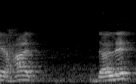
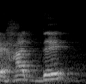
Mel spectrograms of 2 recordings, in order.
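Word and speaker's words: אחד: avec cela, on fait Ehad Dalet, on ne dit pas Ehad De, et ni Ehad. Alors tu ne prononces pas le Dalet, et Ehad. prononces le dalet, mais très très léger.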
